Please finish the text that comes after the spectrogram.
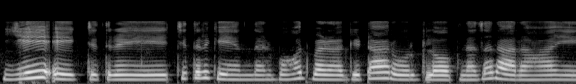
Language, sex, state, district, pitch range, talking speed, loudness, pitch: Hindi, female, Madhya Pradesh, Bhopal, 220-245 Hz, 165 wpm, -15 LUFS, 225 Hz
